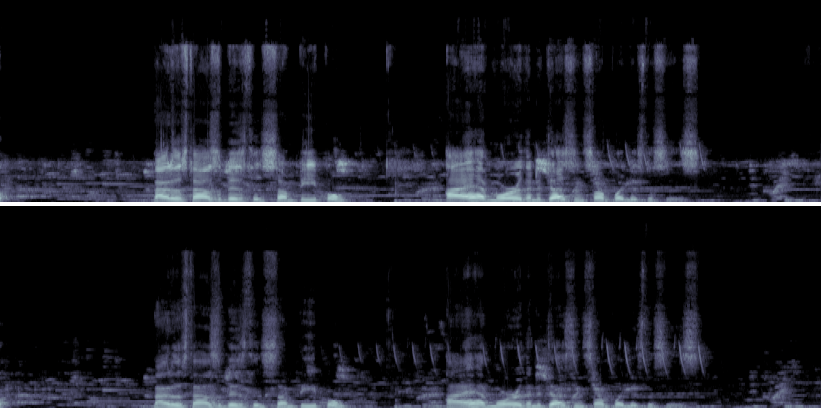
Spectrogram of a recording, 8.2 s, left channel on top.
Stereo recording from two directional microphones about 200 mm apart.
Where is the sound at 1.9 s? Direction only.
Centre (ahead or behind).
